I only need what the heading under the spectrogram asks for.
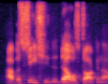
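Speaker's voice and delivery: ordinary delivery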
